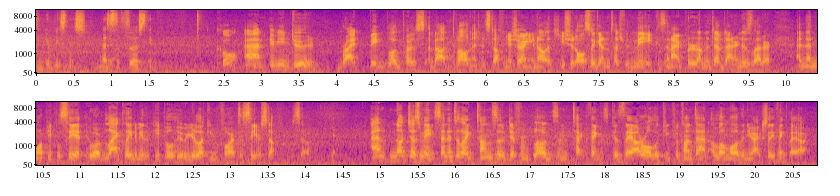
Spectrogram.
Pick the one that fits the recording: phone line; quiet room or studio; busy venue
busy venue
